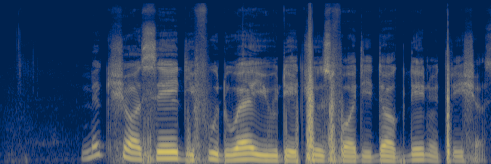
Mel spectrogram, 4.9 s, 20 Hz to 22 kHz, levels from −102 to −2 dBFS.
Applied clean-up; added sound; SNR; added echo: none; none; none; none.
